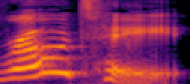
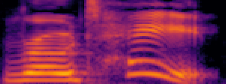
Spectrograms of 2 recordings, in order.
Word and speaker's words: rotate: Next, we have the word rotate. This one really surprised me when I heard there's a British version. The British would stress the second syllable. Rotate. Rotate.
